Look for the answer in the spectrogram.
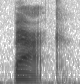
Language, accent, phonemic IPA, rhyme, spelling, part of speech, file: English, General American, /bæk/, -æk, back, adjective / adverb / noun / verb, En-us-back.ogg
- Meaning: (adjective) 1. At or near the rear 2. Returned or restored to a previous place or condition 3. Not current 4. Situated away from the main or most frequented areas 5. In arrears; overdue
